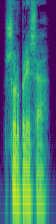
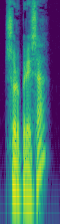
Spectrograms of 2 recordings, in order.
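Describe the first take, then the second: First: Said in the usual way. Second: SORPRESA with a sharply rising question tune; questioning echo. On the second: A narrator's reading. Daughter echoes her father's surprise, questioning, rising SORPRESA. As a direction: echo "Sorpresa" as a question, pitch climbing at the end.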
